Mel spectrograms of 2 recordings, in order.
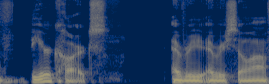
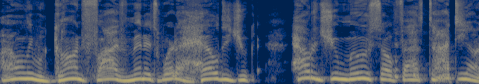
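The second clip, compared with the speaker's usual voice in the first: put-on scream, higher pitched. Retelling a friend screaming for a lost companion while skipping lines: imitating someone screaming. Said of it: "screaming at the top of her lungs".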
